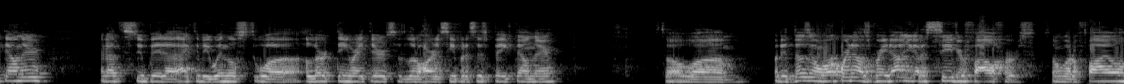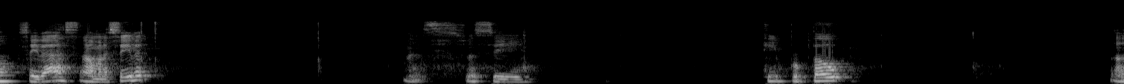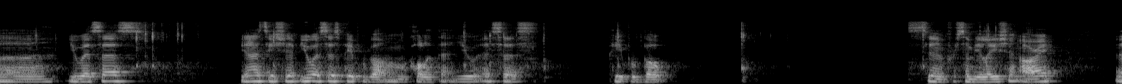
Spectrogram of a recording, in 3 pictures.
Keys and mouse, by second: 10.9-13.7 drag.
